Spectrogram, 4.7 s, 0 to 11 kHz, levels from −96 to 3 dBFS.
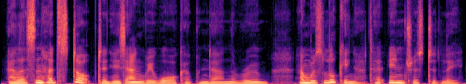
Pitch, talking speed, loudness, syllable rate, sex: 190 Hz, 230 wpm, -16 LUFS, 6.5 syllables/s, female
